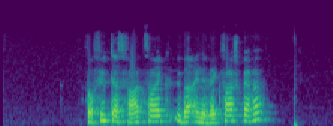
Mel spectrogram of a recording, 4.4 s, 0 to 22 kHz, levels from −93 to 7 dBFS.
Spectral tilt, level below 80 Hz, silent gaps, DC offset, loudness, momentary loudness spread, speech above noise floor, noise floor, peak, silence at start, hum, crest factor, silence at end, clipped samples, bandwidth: -9.5 dB/octave; -48 dBFS; none; under 0.1%; -17 LUFS; 5 LU; 54 dB; -69 dBFS; 0 dBFS; 1.15 s; none; 18 dB; 0.5 s; under 0.1%; 7 kHz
